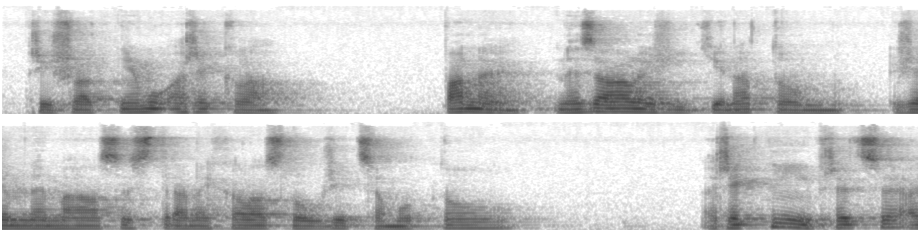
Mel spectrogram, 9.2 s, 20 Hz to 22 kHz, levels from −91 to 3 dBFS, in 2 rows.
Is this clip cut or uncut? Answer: uncut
